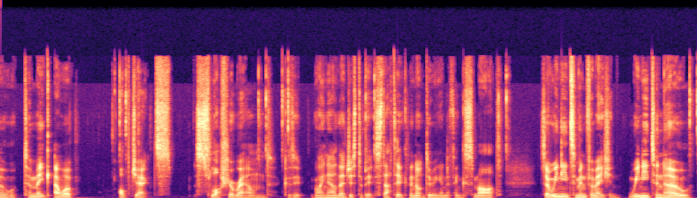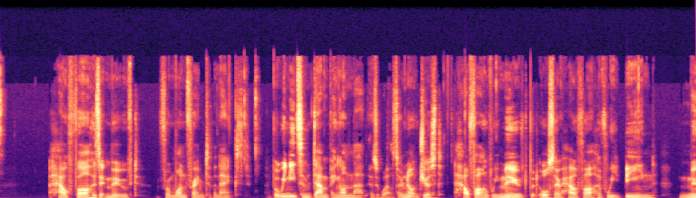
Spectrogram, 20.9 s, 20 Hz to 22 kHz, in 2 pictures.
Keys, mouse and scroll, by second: 0.9 ctrl+space, 1.1-1.6 scroll down 4, 1.6-1.9 drag, 1.9 g, 4.1 click, 4.3 g, 5.6 r, 10.2 click, 11.0 g.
